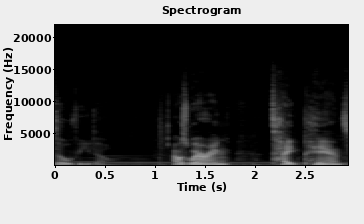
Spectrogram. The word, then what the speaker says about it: Oviedo: away in a town called oviedo it's usually pronounced wrong like oviedo or oviedo but it's oviedo i was wearing tight pants and my hair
